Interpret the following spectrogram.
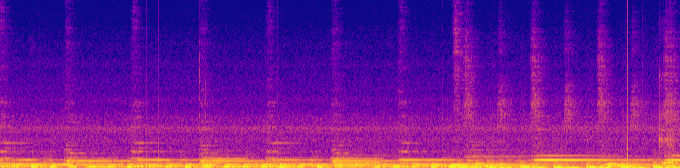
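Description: Electronic music generated live from geometric shapes turned into MIDI notes and played through Ableton Live: held, plucked-sounding synth notes over a sustained low chord, with new notes starting about every half second to a second. A deep pulsing bass comes in about seven seconds in.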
